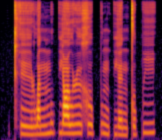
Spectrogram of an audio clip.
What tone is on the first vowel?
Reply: low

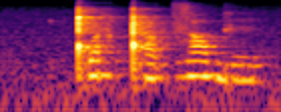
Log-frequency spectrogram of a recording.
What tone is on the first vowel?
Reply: high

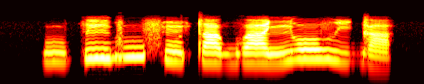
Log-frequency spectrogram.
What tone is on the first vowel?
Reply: low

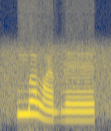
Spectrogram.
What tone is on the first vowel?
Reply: high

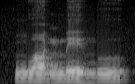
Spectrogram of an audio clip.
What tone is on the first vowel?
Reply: low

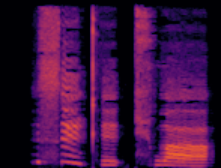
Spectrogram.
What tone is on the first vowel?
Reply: falling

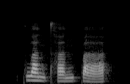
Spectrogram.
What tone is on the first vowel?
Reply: falling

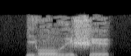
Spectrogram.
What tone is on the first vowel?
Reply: high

